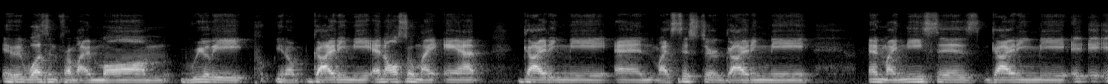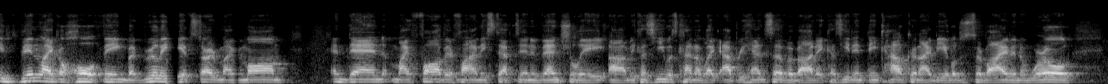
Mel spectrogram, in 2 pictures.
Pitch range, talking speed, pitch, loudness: 100-115 Hz, 200 wpm, 105 Hz, -19 LUFS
